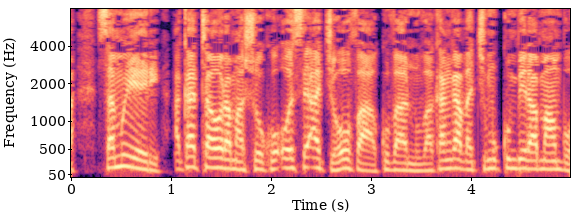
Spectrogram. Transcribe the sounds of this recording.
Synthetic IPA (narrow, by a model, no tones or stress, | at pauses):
samue̞ɾiakatauɾamaʃo̞ko̞ʔose̞ad͡ʒe̞ɦo̞vʱakuʋan̤uʋakaŋɡaʋat͡ʃimukumbiɾamaːmbo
